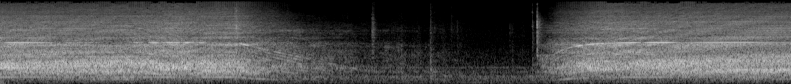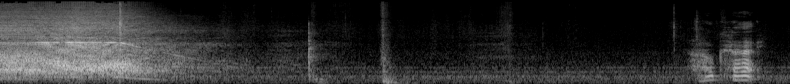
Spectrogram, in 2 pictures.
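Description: A hair dryer blows acrylic paint off the edge of a canvas in two loud, close bursts of steady whooshing airflow, each running a few seconds, followed by quieter moments with small taps and handling noises.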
